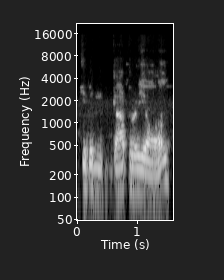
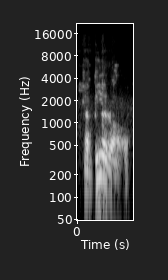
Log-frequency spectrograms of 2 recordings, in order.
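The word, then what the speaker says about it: Gabirol: pointed out to me it's not I Gabriel it's gabiro or gavo it's I put the i in the wrong place so I changed everywhere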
